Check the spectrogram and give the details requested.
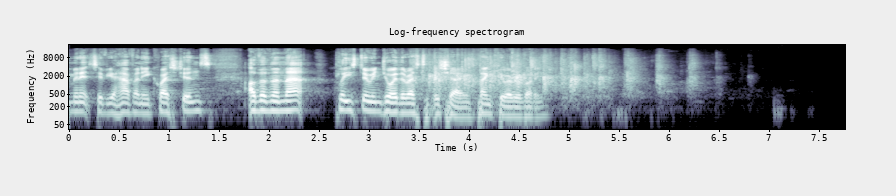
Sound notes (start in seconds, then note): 5.8 audience clapping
